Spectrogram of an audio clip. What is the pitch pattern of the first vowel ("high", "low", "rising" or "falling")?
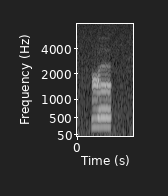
high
